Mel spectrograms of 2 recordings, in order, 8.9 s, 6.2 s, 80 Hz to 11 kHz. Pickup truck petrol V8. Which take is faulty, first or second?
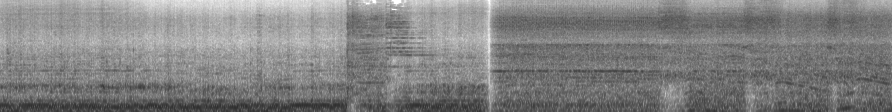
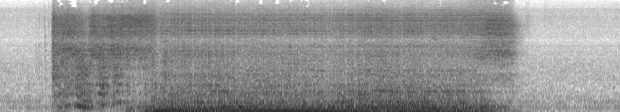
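second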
